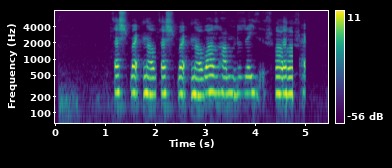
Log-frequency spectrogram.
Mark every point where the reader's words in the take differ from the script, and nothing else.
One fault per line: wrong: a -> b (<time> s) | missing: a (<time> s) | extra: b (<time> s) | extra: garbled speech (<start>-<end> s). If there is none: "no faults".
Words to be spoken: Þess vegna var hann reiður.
extra: þess vegna (2.1 s)
extra: garbled speech (4.4-5.0 s)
